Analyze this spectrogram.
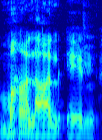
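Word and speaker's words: מהללאל: उच्चारण करने का है, तो ये हो गया मा, हा, ला, ल, और एल, महालाल एल, महालाल एल, जिसका मतलब होता है परमेश्वर का तेज।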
